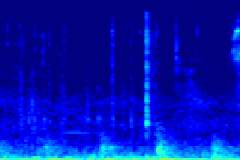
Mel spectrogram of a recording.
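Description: Computer keyboard keys clicking faintly: a few scattered, irregular keystrokes.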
